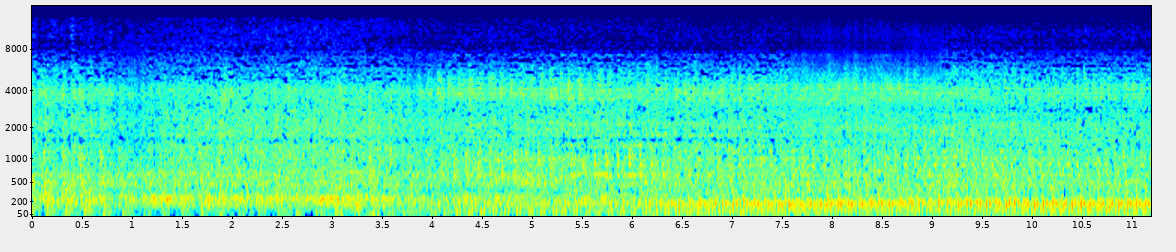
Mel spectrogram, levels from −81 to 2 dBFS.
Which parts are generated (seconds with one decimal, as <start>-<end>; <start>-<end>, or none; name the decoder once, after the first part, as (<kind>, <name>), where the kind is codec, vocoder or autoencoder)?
7.6-9.1 (autoencoder, DAC-VAE)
